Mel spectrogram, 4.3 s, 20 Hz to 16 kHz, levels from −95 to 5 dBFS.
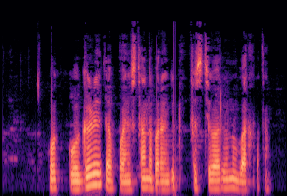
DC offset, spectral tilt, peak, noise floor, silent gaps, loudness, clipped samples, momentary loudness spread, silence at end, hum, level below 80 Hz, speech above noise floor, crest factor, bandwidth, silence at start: under 0.1%; -5 dB/octave; 0 dBFS; -53 dBFS; none; -16 LUFS; under 0.1%; 8 LU; 0.3 s; none; -58 dBFS; 37 dB; 16 dB; 9.2 kHz; 0.75 s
